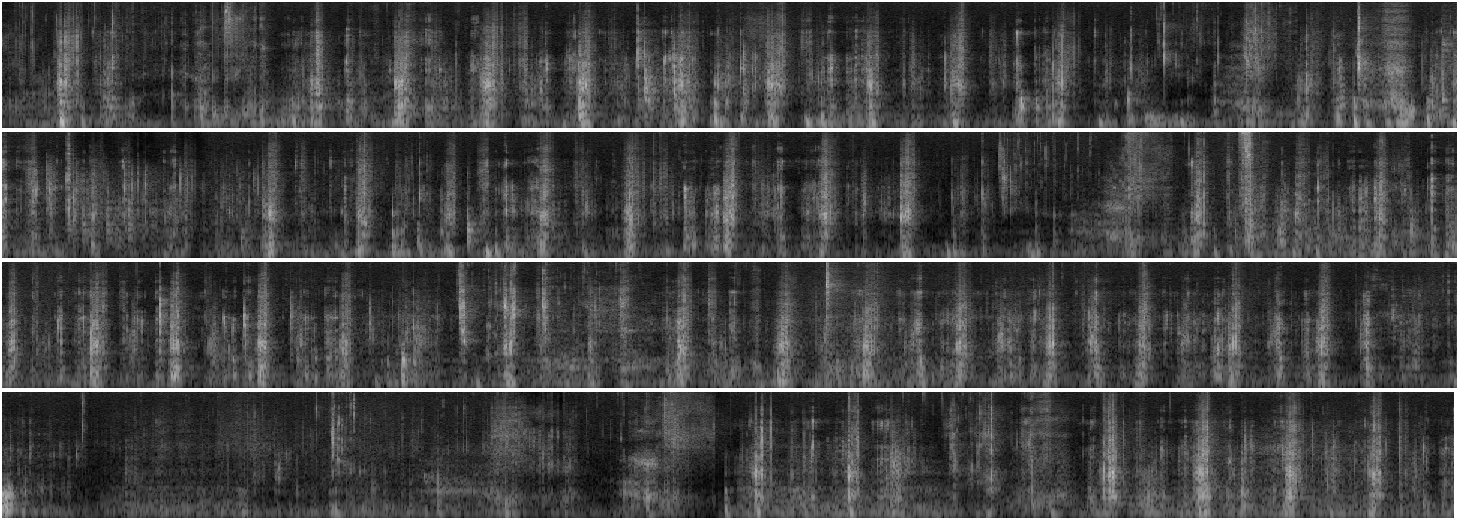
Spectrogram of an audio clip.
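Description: Close-miked chewing of crunchy spicy kimchi: rapid wet crunches, many a second, with a few brief pauses.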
